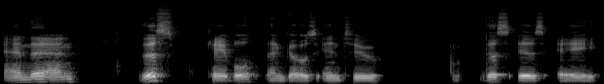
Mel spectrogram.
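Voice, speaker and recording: A man casually explaining a homemade project in a halting, unscripted how-to style, rephrasing as he goes. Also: lowish voice, darkish tone. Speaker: hobbyist cosplay maker giving a demonstration.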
